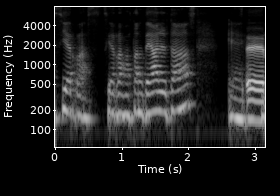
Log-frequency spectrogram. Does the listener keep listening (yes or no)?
no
